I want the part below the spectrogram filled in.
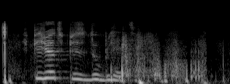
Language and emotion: Russian, angry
